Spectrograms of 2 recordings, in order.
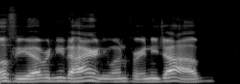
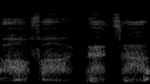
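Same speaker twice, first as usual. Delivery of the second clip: slow, breathy whisper, kept right down. Retelling how a sleepy partner talked: imitating someone whispering. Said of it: "everything was whispery".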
